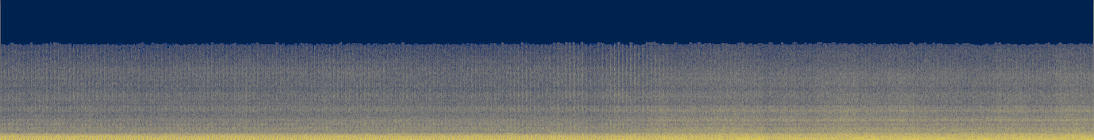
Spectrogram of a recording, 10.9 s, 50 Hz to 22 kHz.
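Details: Craftsman LT3000 riding mower, single-cylinder, with a replacement deck installed, holds an even drone that deepens slightly as the blades engage and cut. It stuck briefly at first and needs mow cycles to free up; the brakes may need adjusting. Normal running under load.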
